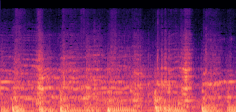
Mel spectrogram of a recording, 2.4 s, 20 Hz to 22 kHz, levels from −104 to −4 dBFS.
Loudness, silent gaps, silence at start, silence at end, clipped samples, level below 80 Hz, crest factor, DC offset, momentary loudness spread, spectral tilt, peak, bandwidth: -25 LUFS; none; 0 s; 0 s; under 0.1%; -30 dBFS; 16 dB; under 0.1%; 2 LU; -8.5 dB/octave; -8 dBFS; 8.8 kHz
